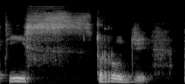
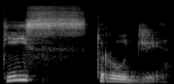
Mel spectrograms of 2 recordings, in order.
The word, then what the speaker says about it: distruggi: That is very important because we have STR, mm-hmm. three consonants together. Mm-hmm. So we have to pronounce precisely three consonants. Str. It's very important to have the S in the upbeat. – That it really starts early. So we're cheating the T. – Yeah, exactly. Tistr. Memorie distruggi. And also I suggest to add the S to the syllable before. Che memorie distruggi.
